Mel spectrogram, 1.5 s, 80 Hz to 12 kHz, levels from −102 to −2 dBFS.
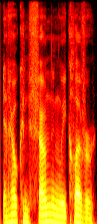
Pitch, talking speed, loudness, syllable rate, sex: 100 Hz, 165 wpm, -18 LUFS, 5.9 syllables/s, male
